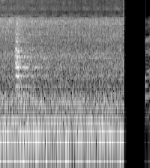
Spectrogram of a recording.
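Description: A Porsche Boxster's engine running at low speed as the car pulls away: a steady low rumble that cuts off abruptly near the end.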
